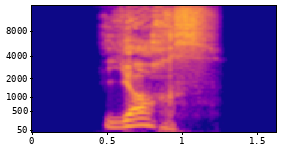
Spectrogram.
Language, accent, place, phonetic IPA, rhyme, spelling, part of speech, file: German, Germany, Berlin, [jɔxs], -ɔxs, Jochs, noun, De-Jochs.ogg
- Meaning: genitive singular of Joch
